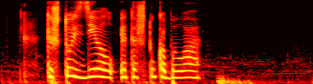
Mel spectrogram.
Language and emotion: Russian, angry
